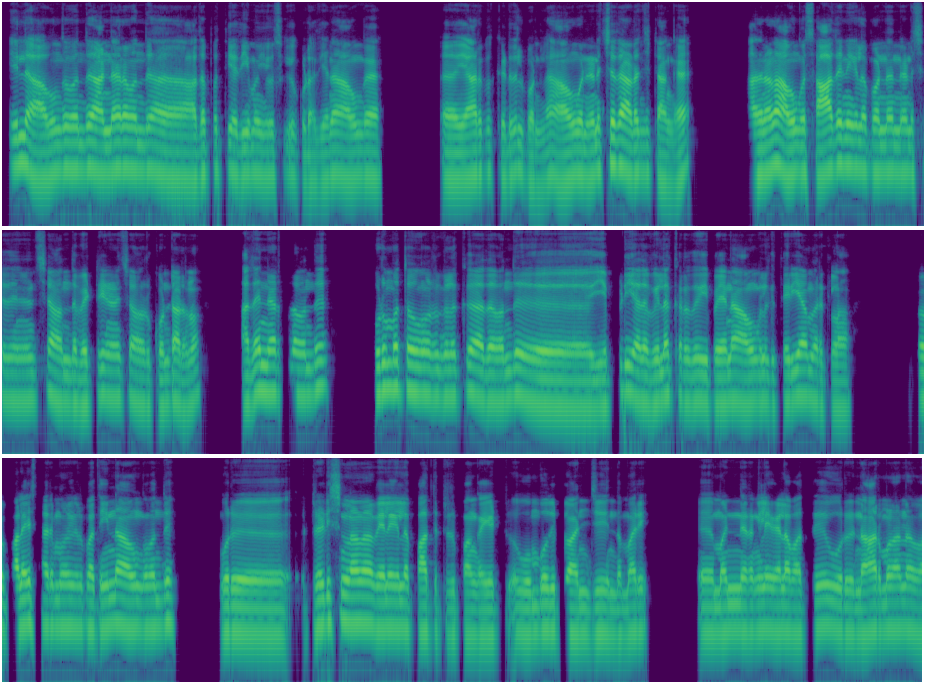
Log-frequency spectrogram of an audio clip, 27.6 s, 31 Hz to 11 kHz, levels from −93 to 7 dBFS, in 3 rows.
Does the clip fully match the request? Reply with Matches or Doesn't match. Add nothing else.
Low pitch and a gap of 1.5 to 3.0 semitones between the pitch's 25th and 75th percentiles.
Matches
